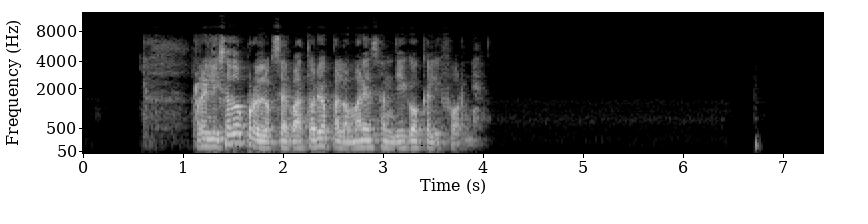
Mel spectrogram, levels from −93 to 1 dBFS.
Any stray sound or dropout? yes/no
no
